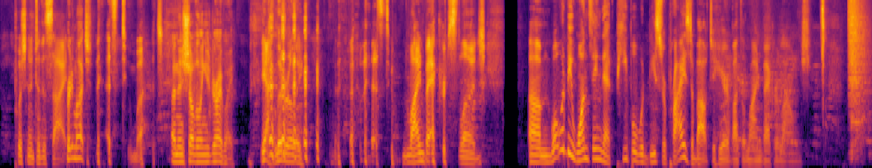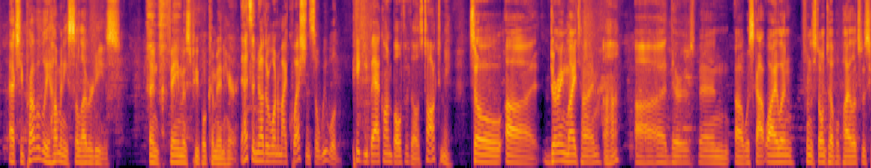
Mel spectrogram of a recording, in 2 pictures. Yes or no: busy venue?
yes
